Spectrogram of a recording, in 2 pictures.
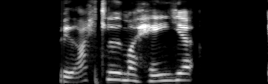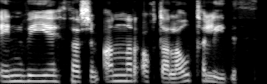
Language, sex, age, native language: Icelandic, female, 30-39, Icelandic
